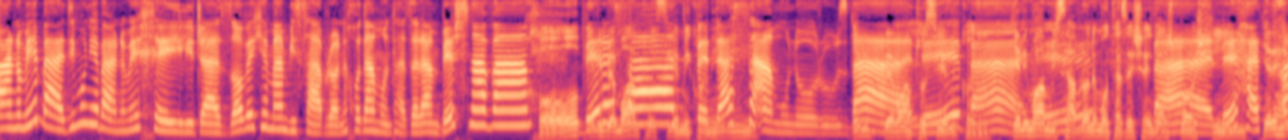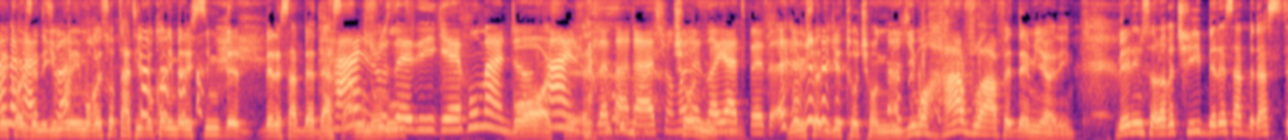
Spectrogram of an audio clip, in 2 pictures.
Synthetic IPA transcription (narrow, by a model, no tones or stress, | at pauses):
b̥æɾnɒːmejebæːd̪iːmunje̞bæɾnɒːmejexejliːd͡ʒæzːɒːbecʰe̞mænbiːsæbɾɒːnexo̞d̪æmːont̪ʰæze̞ɾæmbe̞ʃnævæmxob̥beiɾeesɔːhaæoːsiemiːkʰbenid̪æst̪eæmunoɾuːzbæænibemɔːhælt̪ʰoːesiemikʰobnæimjæniːmɒːhæmbiːsæbɾɒːnemont̪ʰæze̞ɾeʃenid̪bænebɒːʃiːhæjæniɦæmejkʰɒːɾzzend̪eɟimunoinmoːɣesob̚t̪ʰæt̪ʰiːlbo̞ko̞niːmbe̞ɾesiːmbe | beɾesæd̪̚bed̪æst̪ænd͡ʒnoɾuːuzed̪iɟeɦumænd͡ʒbɒːʃæzefɣæt̪ʃomt͡ʃɔonenːjæt̪bed̪enemiːʃodd̪iːɟet̪ʰot͡ʃʰonmiɟimɒːɦæɾfrohæɾfet̪̚ne̞mijɒːɾḭːm | be̞ɾiːmsoɾɒːɣet͡ʃʰiːbe̞ɾesæd̪̚bed̪æst̪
